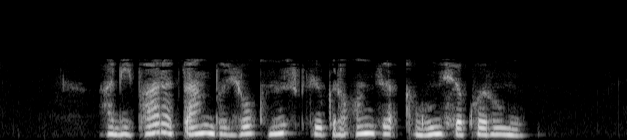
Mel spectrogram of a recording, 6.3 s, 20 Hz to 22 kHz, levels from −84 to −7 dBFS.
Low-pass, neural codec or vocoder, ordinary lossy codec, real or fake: 7.2 kHz; none; AAC, 16 kbps; real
